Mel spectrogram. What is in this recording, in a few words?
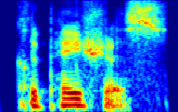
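"capacious", American English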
